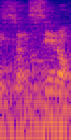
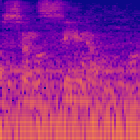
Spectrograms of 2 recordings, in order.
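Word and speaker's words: Soncino: I wonder, how is that pronounced in Italian? Does anyone here know Italian? Is it Sonsino? It sounds the same? Because he knows your hand. That's it. Sonsino, there you go.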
